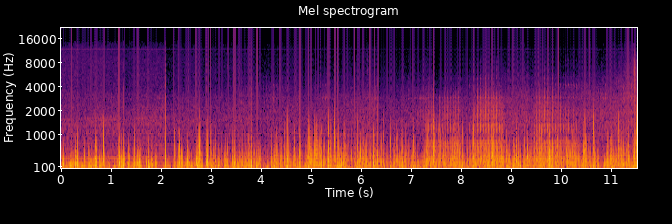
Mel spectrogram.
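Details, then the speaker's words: Samson Safe-flex 10-inch single-speed table fan with rubber blades, held down by hand while running: a strong rush of air over constant irregular rattling and clattering. Excessive vibration; hardened base rubber grommets suspected. "I have to hold it down because I think the rubber grommets on the base are pretty hard yeah either way it vibrates a lot"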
